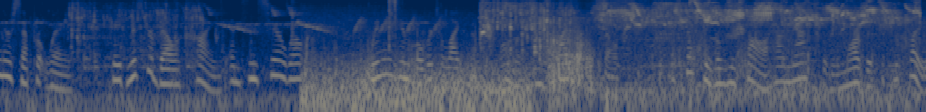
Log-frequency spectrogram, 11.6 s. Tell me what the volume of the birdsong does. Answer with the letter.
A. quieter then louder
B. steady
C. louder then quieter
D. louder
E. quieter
D.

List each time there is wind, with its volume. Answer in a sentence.
The wind can be heard from 3.8 to 11.5 s, getting quieter.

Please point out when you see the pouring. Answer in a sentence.
The pouring can be heard from 0.6 to 2.6 s and from 6.0 to 7.2 s.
